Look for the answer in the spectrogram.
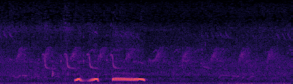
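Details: Decoy spotted dove in Thailand giving a single cooing phrase: two quick, wobbly low notes, then one sustained coo, with a series of thin, high descending whistles from another bird behind it.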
